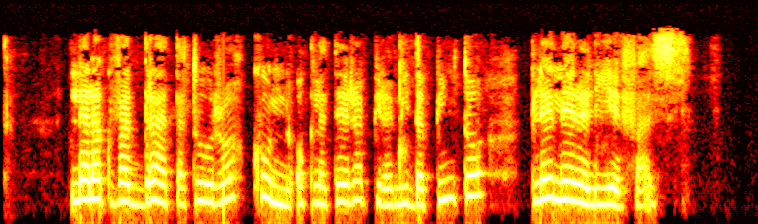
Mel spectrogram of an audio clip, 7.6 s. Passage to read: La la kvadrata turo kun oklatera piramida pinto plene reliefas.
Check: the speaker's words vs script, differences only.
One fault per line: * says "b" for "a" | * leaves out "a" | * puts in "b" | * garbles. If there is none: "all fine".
all fine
